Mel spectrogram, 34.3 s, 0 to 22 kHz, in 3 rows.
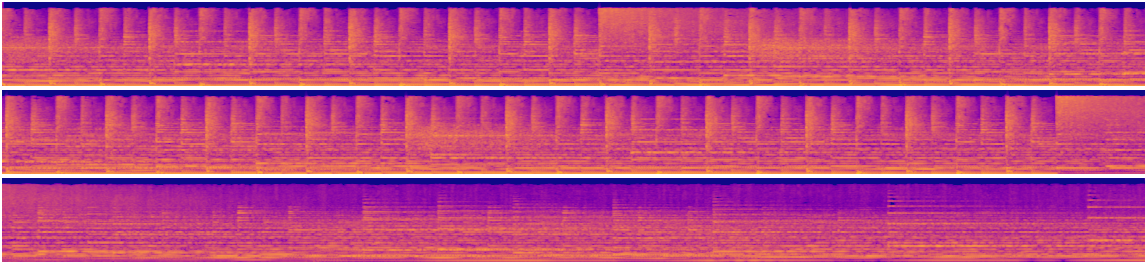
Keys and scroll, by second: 17.1 2, 17.5 0.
